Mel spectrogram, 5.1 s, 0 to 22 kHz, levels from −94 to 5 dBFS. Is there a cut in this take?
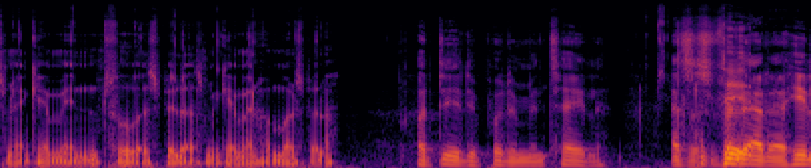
no; 0 cuts

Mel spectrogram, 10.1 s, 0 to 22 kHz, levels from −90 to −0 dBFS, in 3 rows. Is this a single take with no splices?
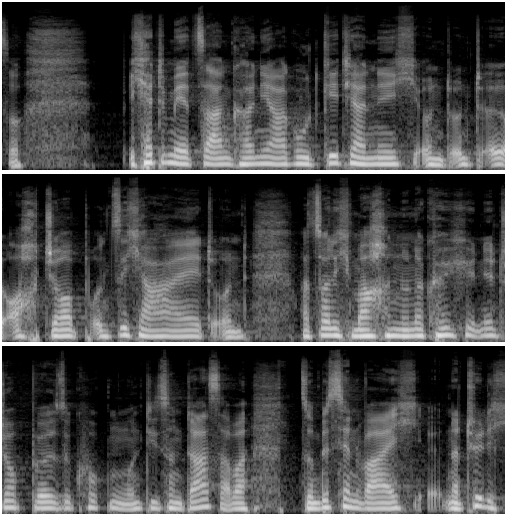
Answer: yes; 0 cuts

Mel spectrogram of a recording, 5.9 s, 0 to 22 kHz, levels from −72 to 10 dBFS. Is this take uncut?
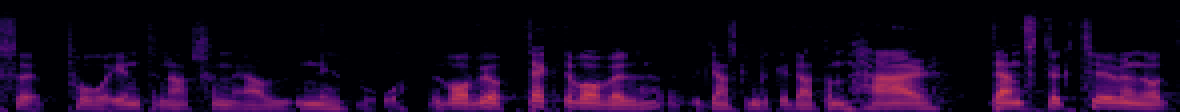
no; 2 cuts; at 2.1 s, 4.8 s

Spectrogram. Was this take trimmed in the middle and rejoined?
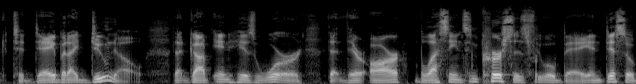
yes; 2 cuts; at 2.1 s, 5.4 s

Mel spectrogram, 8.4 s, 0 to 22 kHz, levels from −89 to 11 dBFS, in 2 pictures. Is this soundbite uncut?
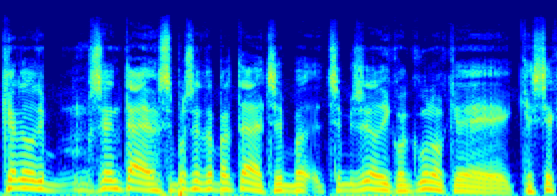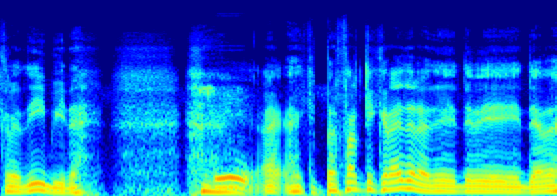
yes; 0 cuts

